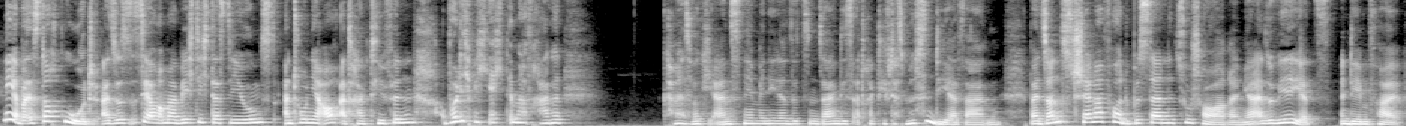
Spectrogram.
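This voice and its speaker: A woman's voice: mid-range voice, lively intonation, fast. A young woman reacting to a reality show from a small studio, chatty and blunt with sarcastic slang. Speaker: reaction streamer. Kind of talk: casual reaction commentary. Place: small decorated studio room. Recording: roomy echo.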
